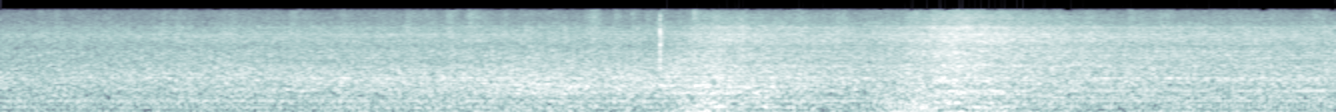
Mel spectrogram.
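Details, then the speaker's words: Kia Picanto just collected after dealer repair of a rattle: smooth, even rise and fall of revs with no rattles or knocks; engine sounds healthy. "we ain't got no more rattling ready what do you reckon no more rattling that's a good sign sounds good"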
